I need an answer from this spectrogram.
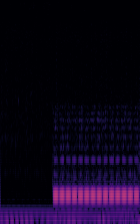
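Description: A telephone ringback tone on an outgoing call, a steady mid-pitched tone with a fast pulsing warble. It cuts in after half a second of low hum and continues alone.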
